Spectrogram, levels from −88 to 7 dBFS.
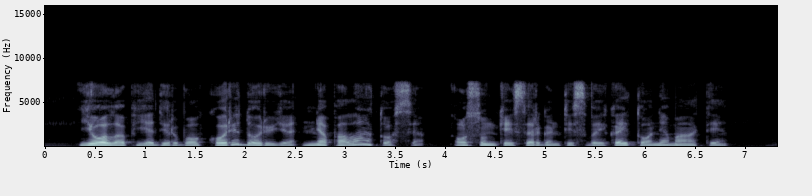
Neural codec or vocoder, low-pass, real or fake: none; 7.2 kHz; real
